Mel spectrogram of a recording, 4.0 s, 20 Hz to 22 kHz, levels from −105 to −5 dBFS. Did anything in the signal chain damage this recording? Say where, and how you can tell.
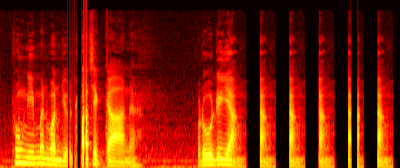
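Yes. Bluetooth dropout at the wireless link: short silent holes between 0.68 and 0.88 s, and again at 3.51–3.60 s. Sound resumes further on without repeating, likely from late packets being discarded.

Stutter with silent gaps at playback, from 2.46 s to the end: the same 148 ms fragment returns every 294 ms with silence between, likely a stalled player replaying its last buffer.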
